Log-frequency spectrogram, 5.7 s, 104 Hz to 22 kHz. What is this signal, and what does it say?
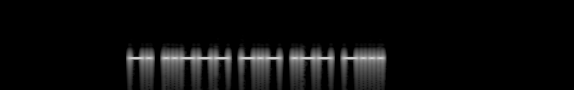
Morse code, heard as a keyed tone, about 27 wpm, 700 Hz. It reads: N2KWB
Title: USA Call Signs - 5 Characters - 28wpm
